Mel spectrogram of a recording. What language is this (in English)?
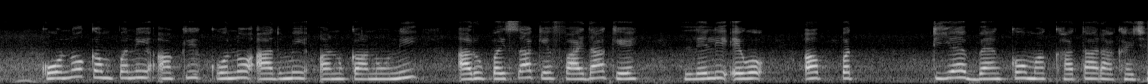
Maithili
